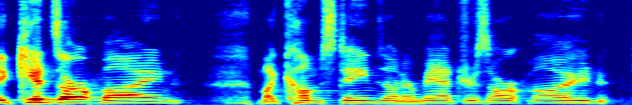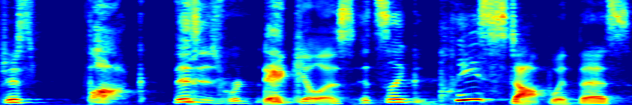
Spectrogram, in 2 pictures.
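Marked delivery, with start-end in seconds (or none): 0.0-6.6 acted-out, self-pitying, poor-me martyr lament. Retelling a confessional, imitating Cody playing the martyr. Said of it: "really trying to play the martyr here".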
